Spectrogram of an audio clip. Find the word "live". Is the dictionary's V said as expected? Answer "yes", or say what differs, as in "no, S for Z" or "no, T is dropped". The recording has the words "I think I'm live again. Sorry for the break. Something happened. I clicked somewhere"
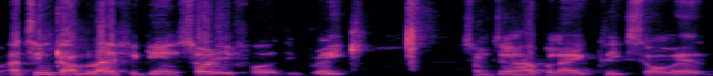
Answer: no, F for V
